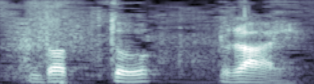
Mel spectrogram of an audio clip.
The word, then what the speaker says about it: Dutta Rai: I'm a Bengali and I would like to be pronounced as Dutta Rai.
